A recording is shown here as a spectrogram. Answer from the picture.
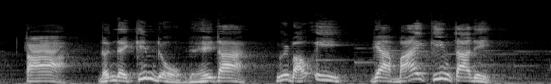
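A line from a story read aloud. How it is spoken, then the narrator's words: Booming hoarse voice, laughing. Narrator (Vietnamese): Một giọng ồm ồm như lệnh vỡ, vừa cười vừa đáp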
